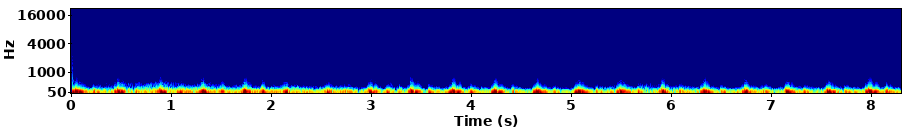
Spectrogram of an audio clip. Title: Post workout heartbeat plus squats after #cardiophile #exercise #auscultation #heartbeats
